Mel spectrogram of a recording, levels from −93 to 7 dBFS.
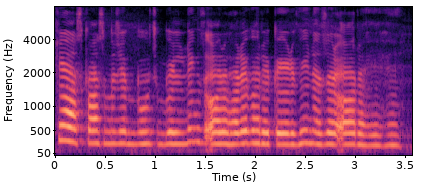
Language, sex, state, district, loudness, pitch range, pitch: Hindi, female, Chandigarh, Chandigarh, -17 LUFS, 225-250 Hz, 235 Hz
